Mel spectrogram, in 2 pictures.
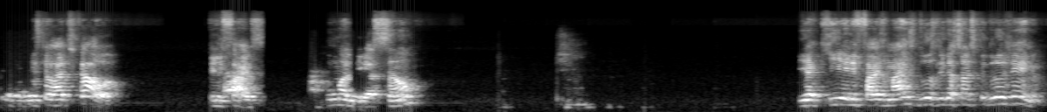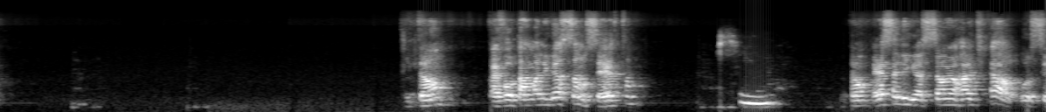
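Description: A man explains calmly and clearly, close to a microphone, with pauses.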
